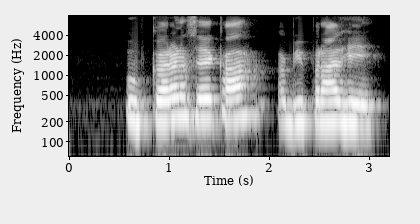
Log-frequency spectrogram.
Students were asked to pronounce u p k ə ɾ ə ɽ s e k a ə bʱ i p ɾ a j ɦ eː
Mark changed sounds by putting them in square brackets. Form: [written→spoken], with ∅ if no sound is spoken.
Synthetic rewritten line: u p k ə ɾ ə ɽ s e k a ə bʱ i p ɾ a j ɦ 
